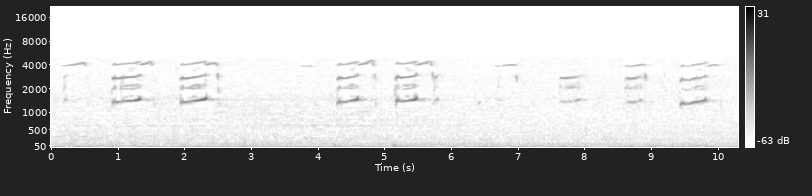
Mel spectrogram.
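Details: Resident eagle pair at their nest in the evening of March 23, 2014, calling and trilling in defensive posture against an adult intruder; bursts of stuttered high whistled notes in clusters every one to two seconds, with quieter fainter notes between.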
